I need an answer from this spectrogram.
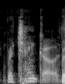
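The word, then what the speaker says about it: Rodchenkov: The Rodchenko one being the – am I saying it even right? How do you say it? – Rodchenko. – Rodchenko. – Yeah.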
